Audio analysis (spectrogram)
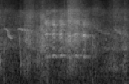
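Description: A faint, drawn-out bleat from a goat at some distance, over a quiet outdoor background.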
